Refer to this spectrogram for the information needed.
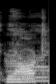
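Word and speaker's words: ROG: Und ich bin da ewig lang drum rumgeschlichen, Steam Deck oder Republic of Gamers, spricht man wahrscheinlich Rock oder Rock, irgendwie. – Rock, Ally, ja.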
